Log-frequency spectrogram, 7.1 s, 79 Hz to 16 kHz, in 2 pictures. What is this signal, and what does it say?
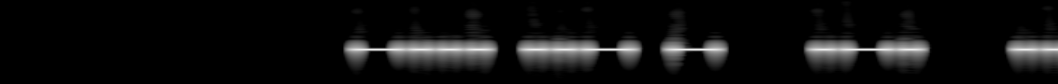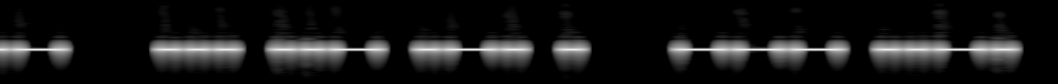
Morse code, heard as a keyed tone, about 25 wpm, 700 Hz. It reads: BUT R U SURE OF
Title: Sentences from Top 300 Words and Abbreviations 25wpm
